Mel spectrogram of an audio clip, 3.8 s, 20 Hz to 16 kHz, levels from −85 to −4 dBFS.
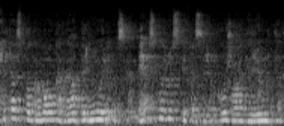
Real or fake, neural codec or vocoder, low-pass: fake; vocoder, 44.1 kHz, 128 mel bands, Pupu-Vocoder; 14.4 kHz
